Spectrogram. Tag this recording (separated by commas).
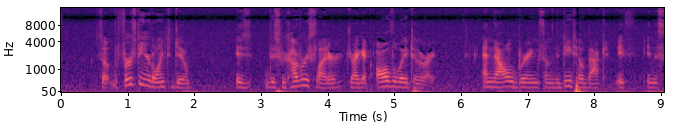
Speech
